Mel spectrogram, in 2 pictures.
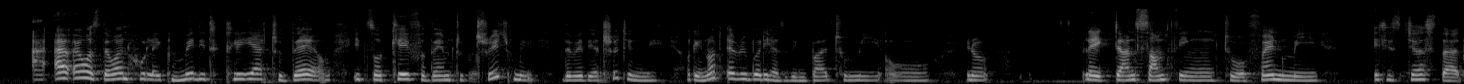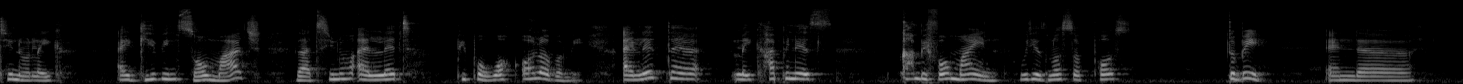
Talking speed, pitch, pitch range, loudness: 165 wpm, 215 Hz, 185-240 Hz, -34 LUFS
